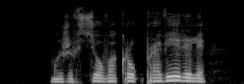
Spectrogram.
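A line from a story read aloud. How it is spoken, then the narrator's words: Trembling voice. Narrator (Russian): дрогнувшим голосом проговорил Макроуд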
